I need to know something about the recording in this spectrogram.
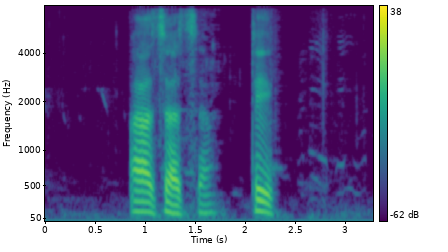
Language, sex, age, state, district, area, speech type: Santali, male, 30-45, West Bengal, Purulia, rural, spontaneous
